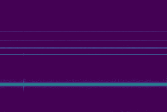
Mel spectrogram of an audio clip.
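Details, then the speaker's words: Steady, unbroken high electronic tone, heart monitor flatline alarm of no detected heartbeat, recalled from an emergency department cardiac resuscitation; simulated sound. "It's machines, its sounds, that beeping of the heart monitor or the hearing the flatline"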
